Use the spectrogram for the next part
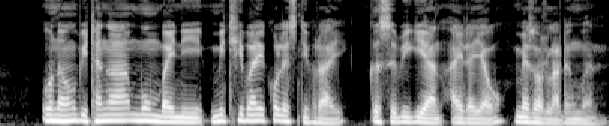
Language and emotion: Bodo, neutral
